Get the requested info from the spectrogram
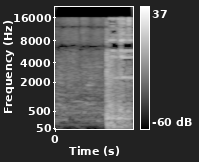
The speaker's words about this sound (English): I threw back what was left of my now tepid piss water and slammed my glass down a little too hard. A bit of bourbon sloshed out of the stranger's glass and onto the resin bar top.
